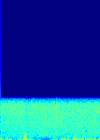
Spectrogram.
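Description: Wind buffeting the camera's microphone, an uneven low rumble with a stronger gust about half a second in.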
